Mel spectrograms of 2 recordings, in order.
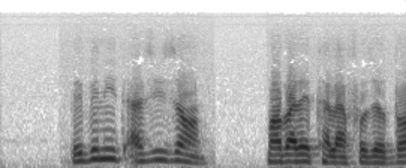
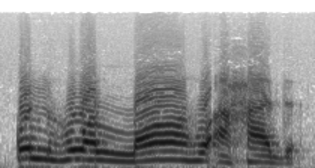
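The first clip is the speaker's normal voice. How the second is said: slow, loud chanted verse; Quranic recitation; 4 semitones higher, 7 dB louder, slower than usual. Shown as a demonstration. Recites surah. (تلاوت آهسته و بلند)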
